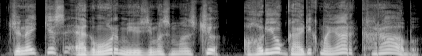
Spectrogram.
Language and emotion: Kashmiri, disgusted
